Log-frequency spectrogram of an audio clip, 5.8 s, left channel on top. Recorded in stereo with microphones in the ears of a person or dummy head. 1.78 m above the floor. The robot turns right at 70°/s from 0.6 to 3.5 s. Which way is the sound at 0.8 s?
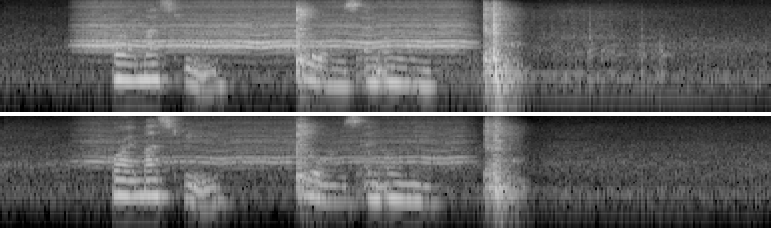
75° right.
